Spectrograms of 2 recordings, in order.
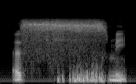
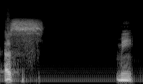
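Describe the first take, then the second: First: The two syllables run together without pause. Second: A pause separates the two syllables. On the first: The speaker calls it right. "Namun dibaca asmi. Di antara asmi tidak terjeda" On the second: The speaker calls it wrong. "Tidak dibaca as, mi, terjeda"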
